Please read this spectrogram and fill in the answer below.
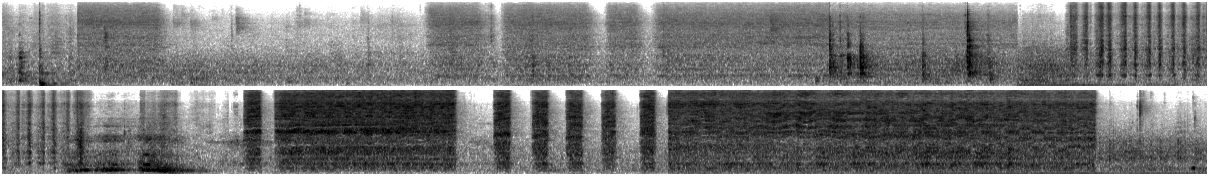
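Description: Aerosol cleaner can sprayed onto a tank gearbox housing during cleaning: a long hiss, a string of short bursts, then a long steady spray, which is the loudest sound. Before it, quieter ticking and clicking of hand tools on metal, with a quick run of rapid clicks about ten a second.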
